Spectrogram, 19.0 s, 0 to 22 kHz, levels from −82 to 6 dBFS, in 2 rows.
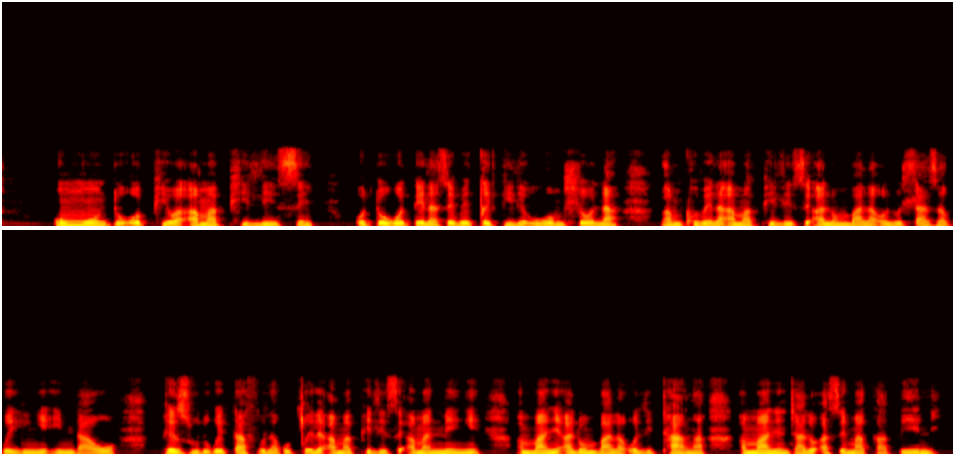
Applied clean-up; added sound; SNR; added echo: none; none; none; none.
